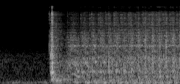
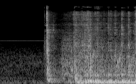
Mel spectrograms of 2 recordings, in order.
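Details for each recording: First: Mariner 30hp outboard, long abandoned, cranked with the airbox off after brake cleaner was sprayed into the carb. Even cranking, then a rough spell that never runs; spark was good and it fired on ether, so blocked carb jets from sitting are suspected. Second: Mariner 30hp outboard on an abandoned boat, started on the master key with the broken accelerator worked by hand. A sharp catch, then a steady, even idle with no stumble; it sounds perfect, though it has a petrol leak.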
